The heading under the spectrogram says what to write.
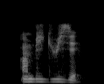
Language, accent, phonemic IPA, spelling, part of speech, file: French, France, /ɑ̃.bi.ɡɥi.ze/, ambiguïser, verb, LL-Q150 (fra)-ambiguïser.wav
- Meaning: to ambiguate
